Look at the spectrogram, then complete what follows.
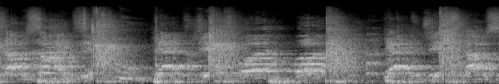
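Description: A group of voices chanting together in a repeated rhythm, phrase after phrase, with a thump at the start of most phrases.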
